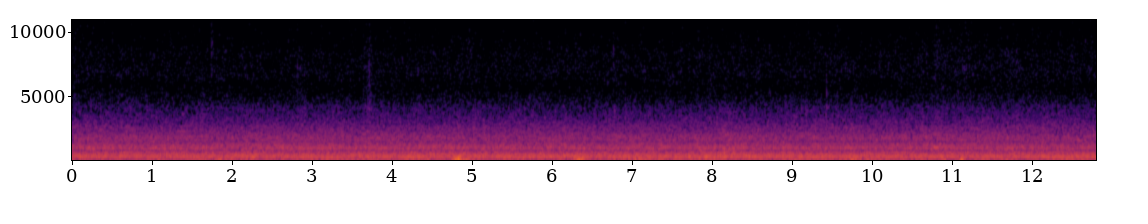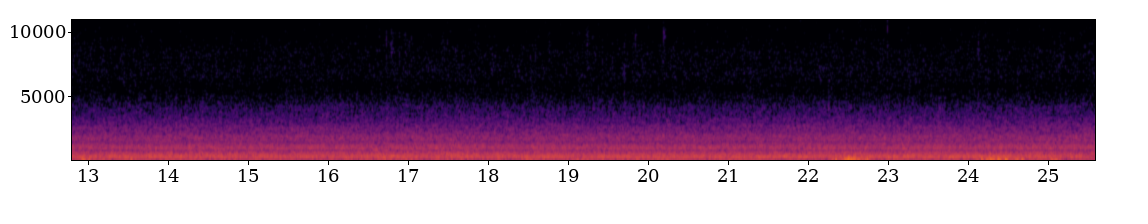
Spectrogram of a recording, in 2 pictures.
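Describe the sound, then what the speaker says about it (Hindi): An electric fan runs in a room as a steady broadband whoosh, constant and moderately loud throughout, with a few faint knocks and handling bumps and no talking. "बात कम करूंगी ना तो पंखे का आवाज इतना जोर जोर से आएगा"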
